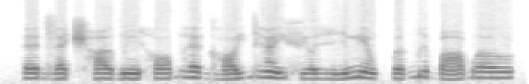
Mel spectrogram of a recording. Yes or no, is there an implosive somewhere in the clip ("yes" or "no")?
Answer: yes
